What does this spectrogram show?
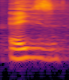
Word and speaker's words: AIS: Nous sommes un groupe de recrutement, donc c'est bien AIS, en fait, prononcé à l'anglo-saxonne.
